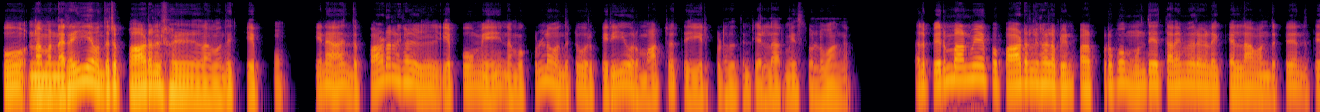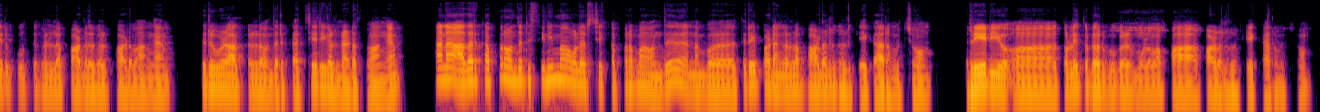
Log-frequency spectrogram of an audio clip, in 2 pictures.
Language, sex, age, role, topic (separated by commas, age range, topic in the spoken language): Tamil, male, 20-24, host, சினிமா பாடல்கள் நம் இசை ரசனையை மாற்றிவிட்டதா?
